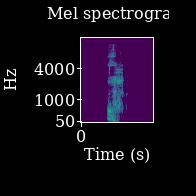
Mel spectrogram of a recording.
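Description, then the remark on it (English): A short yawn from one person, a breathy voiced exhalation with a falling pitch that lasts under half a second before quiet returns. “And my yawning is not about fatigue, it's about energy moving.”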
